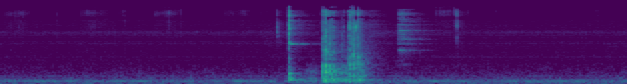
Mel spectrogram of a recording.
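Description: Kitchen scissors clicking and clinking against a hard counter: a quick cluster of three knocks about three seconds in, followed by a brief metallic ring. A steady low hum sits underneath.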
